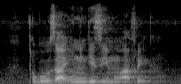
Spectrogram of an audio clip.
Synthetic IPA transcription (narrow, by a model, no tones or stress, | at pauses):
ṵk̬uzainiŋizimuʔa̰friːk̬a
